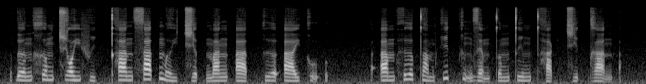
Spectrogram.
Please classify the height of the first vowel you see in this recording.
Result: mid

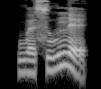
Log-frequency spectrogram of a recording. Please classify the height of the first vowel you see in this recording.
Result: mid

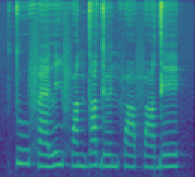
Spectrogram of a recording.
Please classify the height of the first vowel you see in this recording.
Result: high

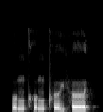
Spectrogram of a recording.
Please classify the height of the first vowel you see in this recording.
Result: high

